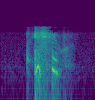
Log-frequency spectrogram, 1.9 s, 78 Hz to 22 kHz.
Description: Absolutely huge sneezing fit with lots and lots of sneezes (over 60!), including build ups, a couple of stifles and some wet nose blowing on soft white tissues.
